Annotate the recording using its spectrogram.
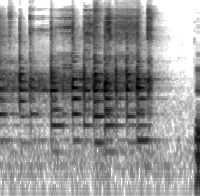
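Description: Short, bright electronic music jingle from a course video's logo intro, a quick run of melodic notes. It stops abruptly about one and a half seconds in as the video is paused.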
